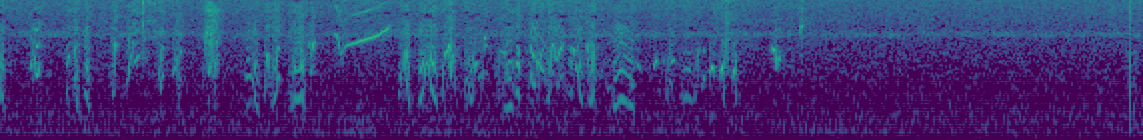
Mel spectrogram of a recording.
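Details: Stripe-throated bulbul, wild, responding to a caged bird and coming down to strike it fiercely; busy tumbling series of sharp chirps and slurred whistles for about four seconds before fading out, with a low background hum.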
